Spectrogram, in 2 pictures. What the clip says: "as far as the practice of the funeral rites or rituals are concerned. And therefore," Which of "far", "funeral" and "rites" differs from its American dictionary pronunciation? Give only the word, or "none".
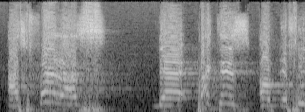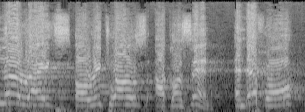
none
